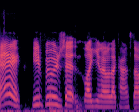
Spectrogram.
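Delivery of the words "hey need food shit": long, high-pitched yell. A woman turns away from the guests and shouts into the kitchen. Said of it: "literally shouts into the kitchen".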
